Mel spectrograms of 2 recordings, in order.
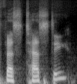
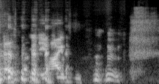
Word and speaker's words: festisti: I thought it was festesti. It is festisti.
